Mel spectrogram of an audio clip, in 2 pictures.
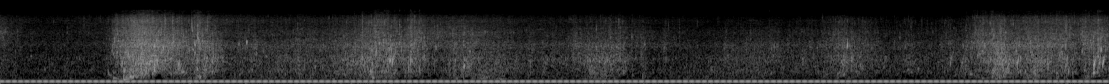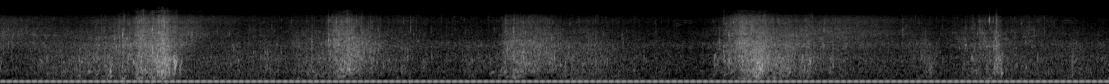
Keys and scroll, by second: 17.0 ctrl+0.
